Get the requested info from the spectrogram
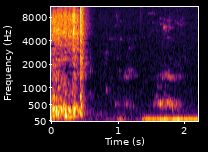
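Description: A brief rustle of fabric as a sofa cover is tugged straight, in the first half second, then near silence with a faint low hum.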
